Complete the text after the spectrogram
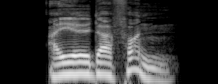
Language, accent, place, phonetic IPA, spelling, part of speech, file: German, Germany, Berlin, [ˌaɪ̯l daˈfɔn], eil davon, verb, De-eil davon.ogg
- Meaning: 1. singular imperative of davoneilen 2. first-person singular present of davoneilen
